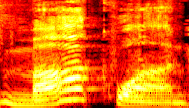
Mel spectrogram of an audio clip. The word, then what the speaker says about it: Marquand: How do we pronounce it? I think it's just Marquand. That's how it's spelled, Marquand. you know.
